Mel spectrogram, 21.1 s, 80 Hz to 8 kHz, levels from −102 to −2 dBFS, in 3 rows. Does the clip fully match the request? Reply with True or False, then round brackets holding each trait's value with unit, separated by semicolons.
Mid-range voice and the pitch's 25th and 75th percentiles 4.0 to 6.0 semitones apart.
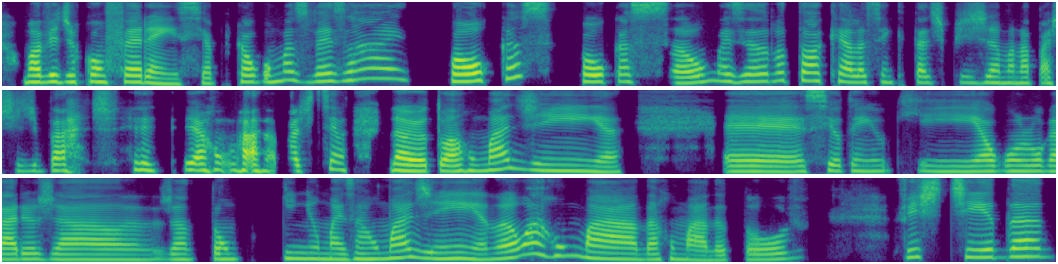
False (210 Hz; 4.5 semitones)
